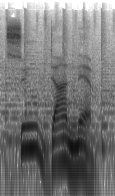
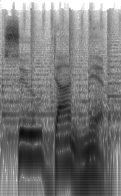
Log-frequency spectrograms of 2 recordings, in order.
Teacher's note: you want to put the stress right on that first syllable.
